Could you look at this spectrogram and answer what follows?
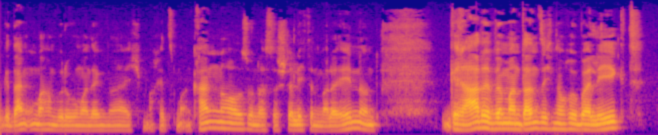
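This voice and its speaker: A man's voice: fairly low pitch, dark tone. A man hosting a podcast, chatting casually, laughing often and restarting his sentences. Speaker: podcast host. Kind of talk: casual interview chat.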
